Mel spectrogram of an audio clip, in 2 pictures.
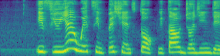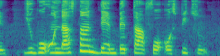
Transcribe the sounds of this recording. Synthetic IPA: ifjujɛwetĩnpeʃɛ̃nttɔkwitawt̚d͡ʒɔd͡ʒĩndɛ̃m | juɡoʔɔ̃ndastãnddɛ̃mbɛtafɔʔɔspitũ

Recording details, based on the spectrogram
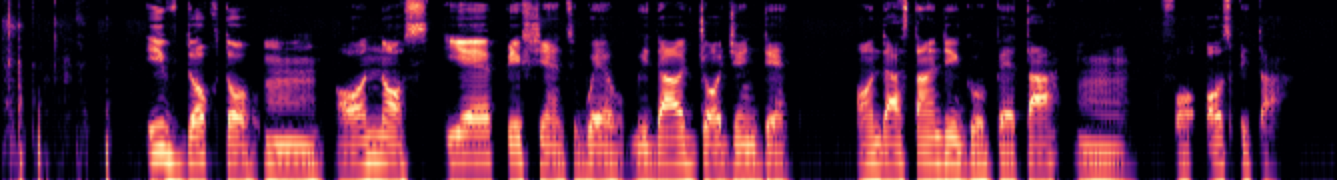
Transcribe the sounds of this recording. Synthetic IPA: ifdɔktɔm̩ɔnɔsiɛpeʃɛ̃ntwɛlwiðaʊt̚d͡ʒɔd͡ʒĩndɛ̃m | ɔ̃ndastãndĩŋɡobɛtam̩ | fɔɔspita̰l

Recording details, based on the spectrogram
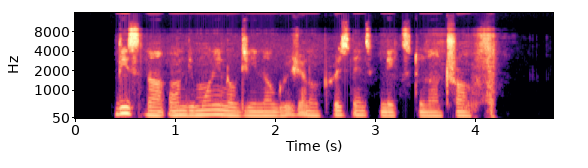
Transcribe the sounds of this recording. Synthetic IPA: ðisnaʔɔ̃nðimɔnĩŋɔvðiinaɡuɹḛʃɔ̰̃nɔvpʰɹɛzidɛ̃ntndɛksd̥ɔnalˠd̚tʰɹɔ̃mp

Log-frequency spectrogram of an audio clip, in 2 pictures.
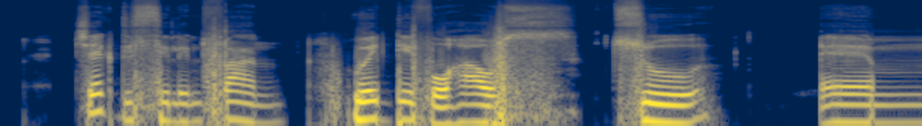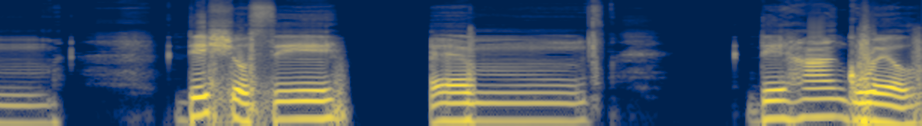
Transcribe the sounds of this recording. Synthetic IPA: t͡ʃɛkdisilĩnfãnwedefɔɦaʊs | tʰu | ɛm | deʃɔse | ɛm | deɦãŋɡwɛl

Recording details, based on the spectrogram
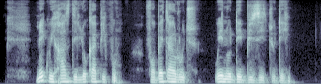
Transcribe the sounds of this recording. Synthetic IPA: mekwihas̬dilokalpipul | fɔbɛtaɹuts | wʔenodebizitʰude

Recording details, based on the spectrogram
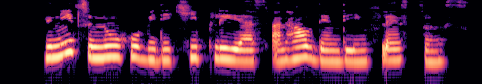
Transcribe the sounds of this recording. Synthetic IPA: junid̚tʰunohubidəkʰipʰleəsã̰nɦaʊdɛ̃mdeĩnfluɛ̃nst̪ɪ̃ŋs

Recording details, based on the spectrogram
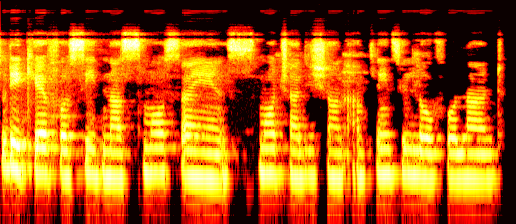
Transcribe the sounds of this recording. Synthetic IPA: tudekʰɛfɔsidnasmɔlsaɛ̃nsːmɔltʰɹadiʃɔ̃nã̰npʰlɛ̃ntilɔfɔlãnd

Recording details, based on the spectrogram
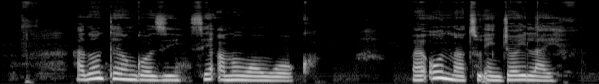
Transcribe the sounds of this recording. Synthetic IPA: adon̩tɛlŋ̩ɡɔziseʔanʊwɔ̃nwɔk | maʔõnːatuʔɛ̃nd͡ʒɔɪlaɪf

